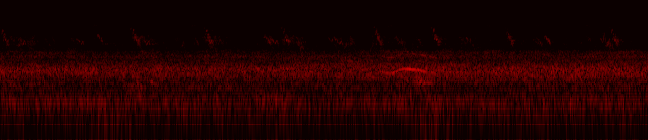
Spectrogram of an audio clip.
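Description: Faint birdsong: a quick run of short, high chirps that slide downward, with one brief whistled note about four seconds in, over a faint steady hiss.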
